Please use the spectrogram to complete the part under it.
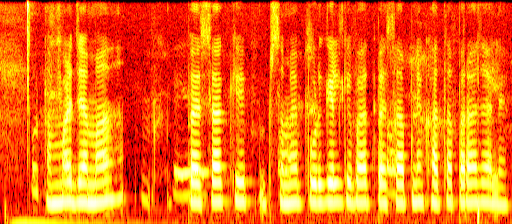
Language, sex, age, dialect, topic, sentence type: Magahi, female, 31-35, Western, banking, question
